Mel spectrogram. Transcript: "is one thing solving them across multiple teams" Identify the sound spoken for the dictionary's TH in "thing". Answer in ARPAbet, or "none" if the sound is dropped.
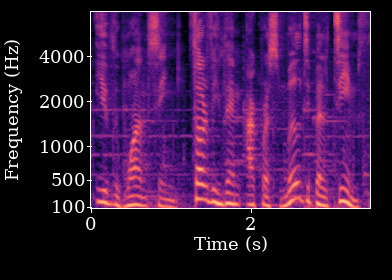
S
